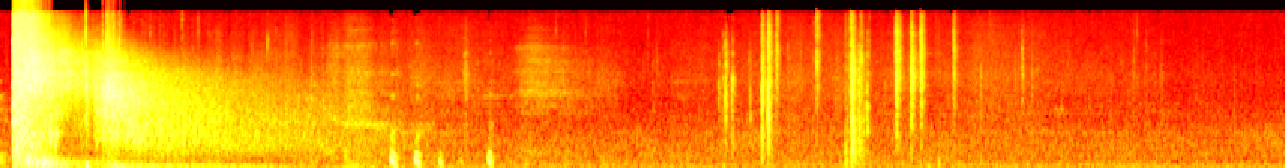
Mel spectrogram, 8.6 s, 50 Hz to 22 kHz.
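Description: Deer rifles, among them a .350 Legend, fired together on a count: two very loud reports about half a second apart, followed by a long echo rolling away over about two seconds. Short sharp clicks follow a few seconds later.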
